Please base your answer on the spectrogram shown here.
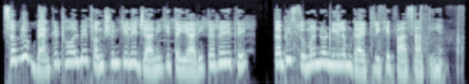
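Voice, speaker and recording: A woman's voice: a little high, no echo. Woman narrating a moral story, dry voice. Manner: even, measured storytelling.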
